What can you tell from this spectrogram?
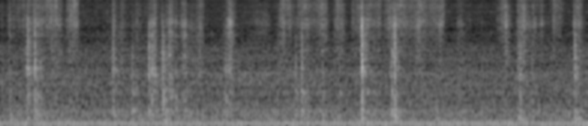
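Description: Watercolour brush bristles scrubbing and swirling in the paint pans of a watercolour palette, mixing yellow and brown into a sand colour, with scattered light taps of the brush against the palette.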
